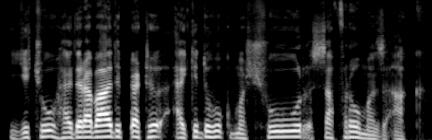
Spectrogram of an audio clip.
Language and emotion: Kashmiri, neutral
